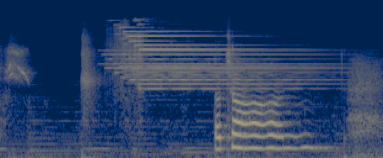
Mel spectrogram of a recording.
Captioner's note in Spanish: Sonido magia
